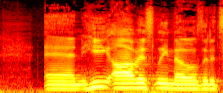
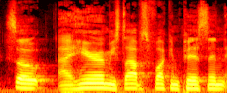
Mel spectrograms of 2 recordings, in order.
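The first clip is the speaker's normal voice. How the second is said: ordinary delivery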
